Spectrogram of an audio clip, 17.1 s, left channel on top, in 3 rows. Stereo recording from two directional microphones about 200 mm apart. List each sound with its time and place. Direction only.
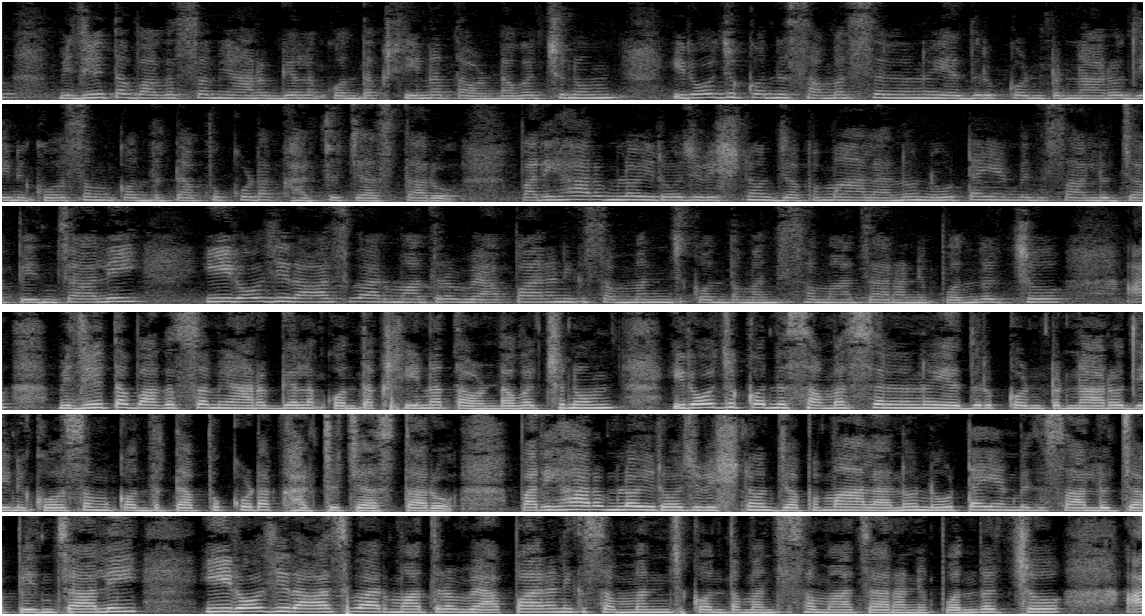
0.3 s speech: 45° right (ahead or behind)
